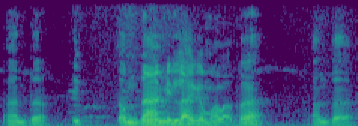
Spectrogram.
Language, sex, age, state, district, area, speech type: Nepali, male, 45-60, West Bengal, Darjeeling, rural, spontaneous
